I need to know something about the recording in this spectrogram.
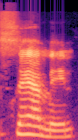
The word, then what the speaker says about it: salmon: have a pet peeve if you pronounce l and salmon it irritates the life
